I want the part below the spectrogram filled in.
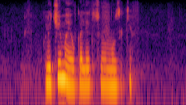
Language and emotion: Russian, neutral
